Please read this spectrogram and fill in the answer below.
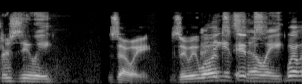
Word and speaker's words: Zooey: Zooey Deschanel which is charming just called her Zoey Zoey Zoey well it's spelled zuy well yes because the dashing L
